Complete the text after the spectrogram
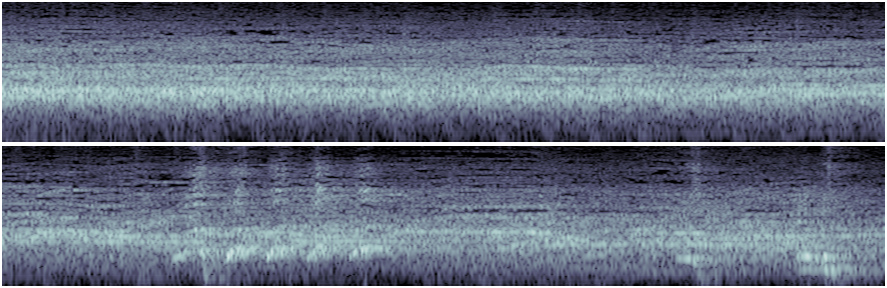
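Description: A crowd cheers and screams loudly in a large hall.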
